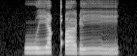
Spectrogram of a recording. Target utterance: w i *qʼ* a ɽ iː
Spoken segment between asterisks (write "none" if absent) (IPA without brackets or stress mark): qʼ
